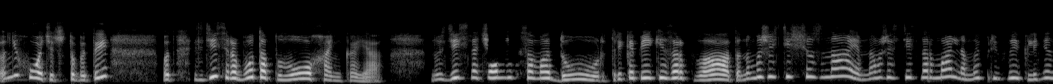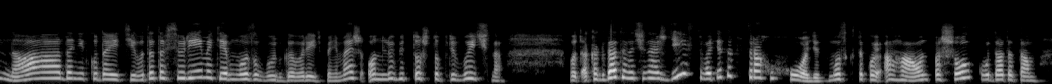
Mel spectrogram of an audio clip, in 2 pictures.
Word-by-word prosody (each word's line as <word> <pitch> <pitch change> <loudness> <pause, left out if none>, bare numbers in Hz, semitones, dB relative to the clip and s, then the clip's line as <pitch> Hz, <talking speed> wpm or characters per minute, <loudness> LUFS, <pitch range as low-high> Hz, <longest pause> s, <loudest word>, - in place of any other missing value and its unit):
он 270 - -4
не 415 - 0
хочет, 275 - +1
чтобы 205 -1 -3
ты. 315 - +1 0.5
Вот 225 0 -1 0.2
здесь 315 - +1
работа 310 +3 +4
плохонькая, 215 - -2 0.5
ну 225 +3 -8
здесь 290 +6 -1
начальник 305 0 0
самодур, 235 -9 0
3 230 +10 -8
копейки 295 +2 +2
зарплата, 230 -7 +3
ну 255 - -7
мы 335 +4 +1
же 360 +1 -2
здесь 355 0 -4
всё 360 -2 -3
знаем, 340 -6 -2
нам 285 +5 -6
же 320 0 -5
здесь 310 +1 -6
нормально, 320 -2 -2
мы 280 +6 -6
привыкли, 290 -4 -5
не 295 +6 -6
надо 270 +6 +2
никуда 255 -3 -2
идти. 220 -1 -4
Вот 215 +4 -7
это 280 +1 0
всё 285 +1 -4
время 310 +2 +1
тебе 265 -2 +3
мозг 235 0 +1
будет 200 -2 -7
говорить, 185 -2 -2
понимаешь, 235 +13 -3
он 235 0 0
любит 260 +2 -4
то, 265 - -1
что 255 -1 -5
привычно. 255 +4 -4 0.7
Вот. - - -1
А - - +2
когда 250 +7 +7
ты 330 - +1
начинаешь 280 -2 0
действовать, 325 - +1
этот 385 +3 -2
страх 315 -4 +2
уходит, 170 - +1
мозг 230 +5 -2
такой: 230 -2 0
"Ага, 210 -5 +3
он 215 +3 0
пошел 250 +7 +2
куда-то 225 -2 +1
там 185 -4 -2
265 Hz, 175 wpm, -22 LUFS, 220-300 Hz, 0.7 s, когда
